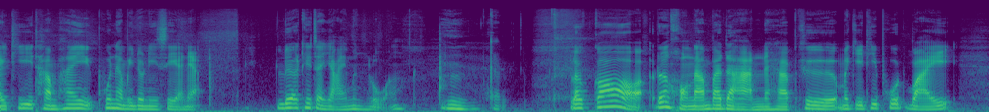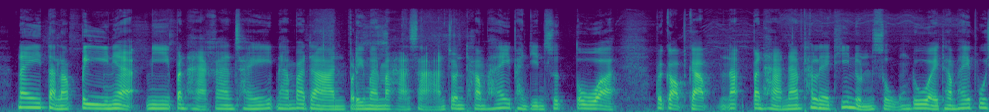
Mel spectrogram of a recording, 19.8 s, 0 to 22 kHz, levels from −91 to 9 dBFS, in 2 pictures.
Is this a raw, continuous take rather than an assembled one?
yes; 0 cuts

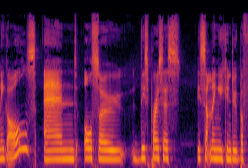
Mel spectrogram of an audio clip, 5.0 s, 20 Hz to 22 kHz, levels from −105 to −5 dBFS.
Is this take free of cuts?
yes; 0 cuts

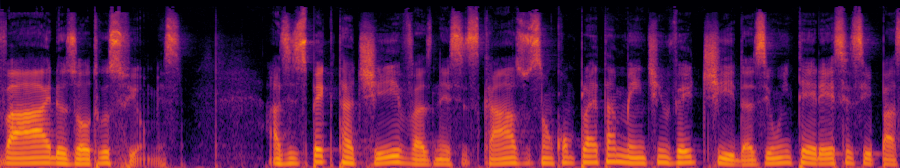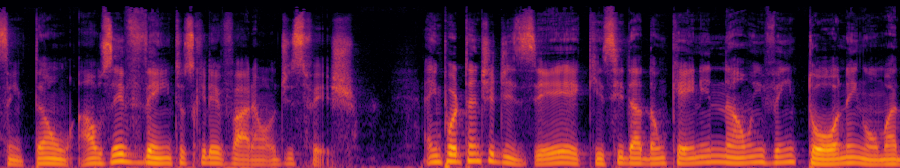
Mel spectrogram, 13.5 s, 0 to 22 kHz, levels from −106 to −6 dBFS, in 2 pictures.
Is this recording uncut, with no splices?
yes; 0 cuts

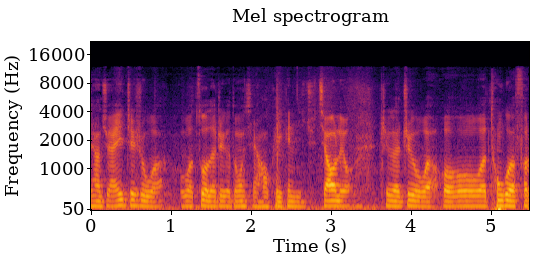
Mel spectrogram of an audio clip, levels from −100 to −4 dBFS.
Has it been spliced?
yes; 2 cuts; at 1.1 s, 3.6 s

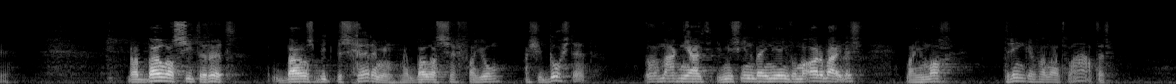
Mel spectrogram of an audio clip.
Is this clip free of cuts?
yes; 0 cuts

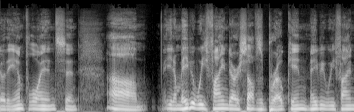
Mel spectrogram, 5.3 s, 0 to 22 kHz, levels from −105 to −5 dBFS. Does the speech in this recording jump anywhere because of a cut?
no; 0 cuts

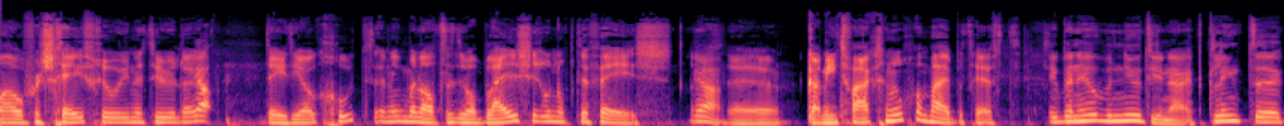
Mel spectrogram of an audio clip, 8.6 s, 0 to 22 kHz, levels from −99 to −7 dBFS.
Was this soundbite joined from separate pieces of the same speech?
yes; 2 cuts; at 5.3 s, 7.0 s

